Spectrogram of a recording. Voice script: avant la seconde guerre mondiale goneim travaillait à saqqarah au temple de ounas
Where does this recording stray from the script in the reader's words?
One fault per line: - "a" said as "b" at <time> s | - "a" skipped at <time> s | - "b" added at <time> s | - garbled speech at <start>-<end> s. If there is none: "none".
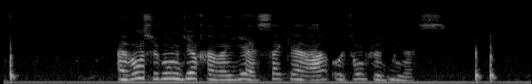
- "la" skipped at 1.4 s
- "mondiale goneim" skipped at 2.0 s
- "de" skipped at 3.8 s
